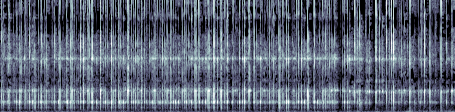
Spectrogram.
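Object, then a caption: Glass candle jar. Long acrylic nails tap quickly on the sides of a blue frosted glass candle jar held in both hands. A dense, steady stream of sharp, bright clicks with a faint glassy ring runs throughout, each tap dying away almost instantly.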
